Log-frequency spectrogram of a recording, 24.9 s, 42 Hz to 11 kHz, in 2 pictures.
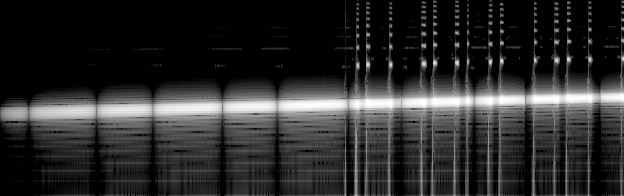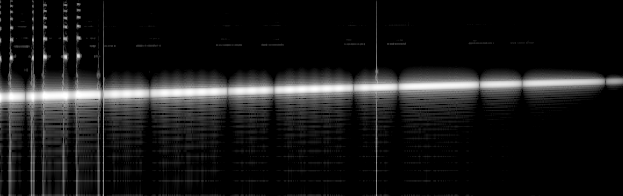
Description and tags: I've generated a whistle effect who start at 440Hz and ends at 1320Hz with logarithmic interpolation, I applieda "phaser" effect, followed by a fade-in.A wahwah effect from 7 to 15 seconds, a tremolo effect from 15 to 20 seconds and finely a fade-out starting at 21 seconds and ending at 25 seconds.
